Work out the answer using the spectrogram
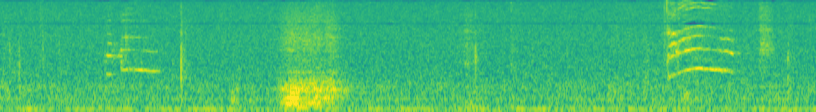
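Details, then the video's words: Bengal kittens give thin, high, wavering mews, calling for their mother while she takes a short walk; she hears them and answers. "Baby Bengal cat babies calling mummy"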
